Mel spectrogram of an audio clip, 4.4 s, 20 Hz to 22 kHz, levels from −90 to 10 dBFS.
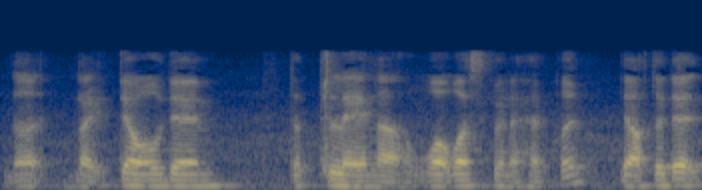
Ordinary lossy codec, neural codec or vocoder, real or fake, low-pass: MP3, 48 kbps; none; real; 7.2 kHz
